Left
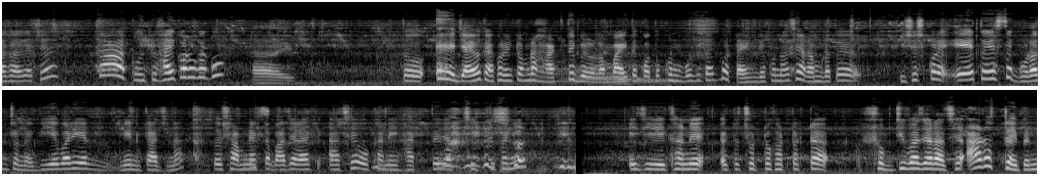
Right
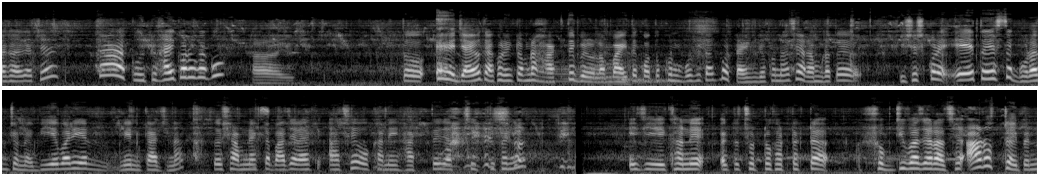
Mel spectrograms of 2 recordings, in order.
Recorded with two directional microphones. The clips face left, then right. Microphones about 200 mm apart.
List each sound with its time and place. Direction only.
0.0 s speech: 5° right (ahead or behind)
2.5 s speech: 15° left (ahead or behind)
4.0 s speech: centre (ahead or behind)
15.0 s a woman's voice: 40° left (ahead or behind)
16.6 s speech: 10° left (ahead or behind)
